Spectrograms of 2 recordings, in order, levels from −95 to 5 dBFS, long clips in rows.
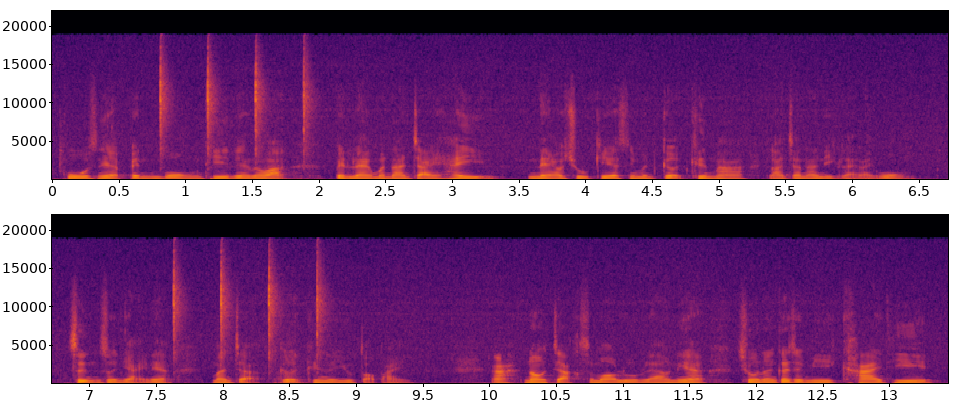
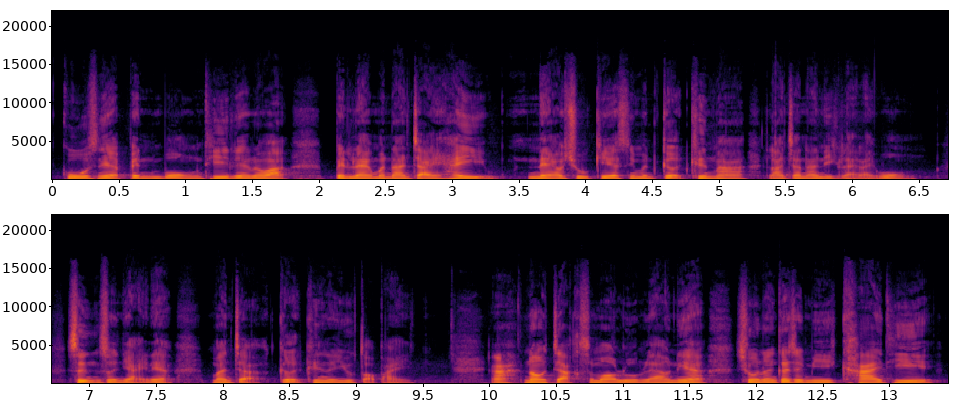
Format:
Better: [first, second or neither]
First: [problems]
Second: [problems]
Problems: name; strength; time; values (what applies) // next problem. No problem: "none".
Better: second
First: hiss; loud; throughout; 4 dB below the speech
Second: none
